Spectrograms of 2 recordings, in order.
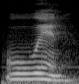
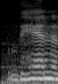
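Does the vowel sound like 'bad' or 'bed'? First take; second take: bed; bad. First: The vowel sounds like the one in 'bed'. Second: The vowel sounds like the one in 'bad'. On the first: The speaker calls it right. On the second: The speaker calls it wrong. "वैन नहीं कहेंगे इसको"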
